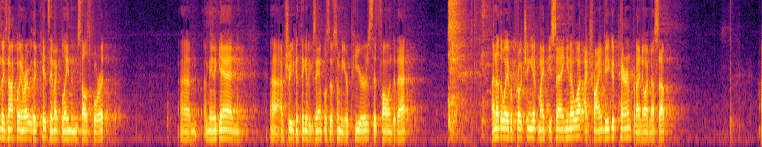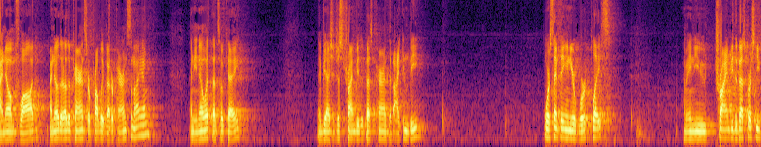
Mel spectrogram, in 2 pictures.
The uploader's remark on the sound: at First Congregational Church of Houston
